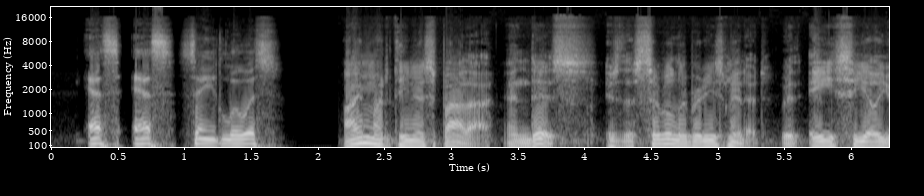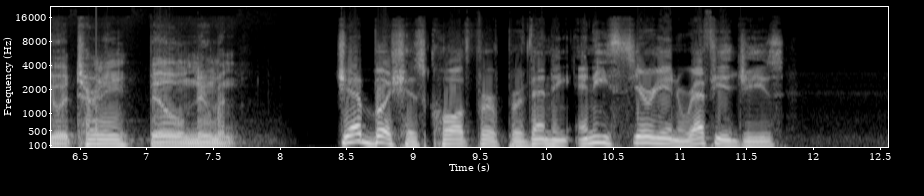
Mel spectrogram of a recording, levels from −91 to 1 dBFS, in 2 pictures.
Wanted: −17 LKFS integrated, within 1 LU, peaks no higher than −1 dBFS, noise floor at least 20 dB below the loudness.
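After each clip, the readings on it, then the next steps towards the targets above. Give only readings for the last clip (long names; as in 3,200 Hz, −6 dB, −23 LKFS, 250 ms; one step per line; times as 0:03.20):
share of clipped samples 1.7%; peaks flattened at −14.0 dBFS; number of dropouts 5; longest dropout 2.5 ms; integrated loudness −23.0 LKFS; sample peak −14.0 dBFS; target loudness −17.0 LKFS
→ clipped peaks rebuilt −14 dBFS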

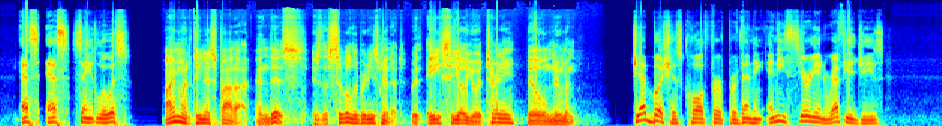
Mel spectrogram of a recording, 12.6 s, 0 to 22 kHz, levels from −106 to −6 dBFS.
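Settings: share of clipped samples 0.0%; number of dropouts 5; longest dropout 2.5 ms
→ repair the gap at 0:01.03/0:02.96/0:05.01/0:06.62/0:11.45, 2.5 ms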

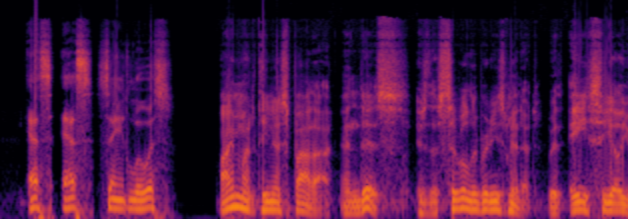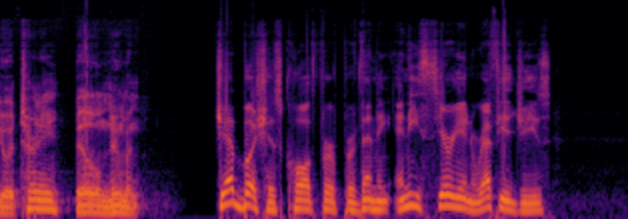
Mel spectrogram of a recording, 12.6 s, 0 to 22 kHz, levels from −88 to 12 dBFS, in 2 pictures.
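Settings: number of dropouts 0; integrated loudness −22.5 LKFS; sample peak −5.0 dBFS; target loudness −17.0 LKFS
→ level +5.5 dB
brickwall limiter −1 dBFS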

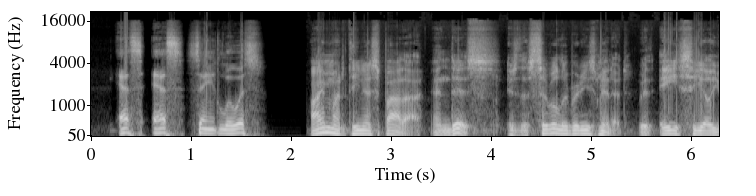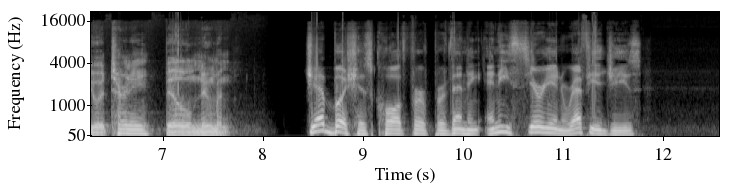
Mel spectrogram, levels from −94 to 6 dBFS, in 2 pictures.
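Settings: integrated loudness −17.0 LKFS; sample peak −1.0 dBFS; background noise floor −70 dBFS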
